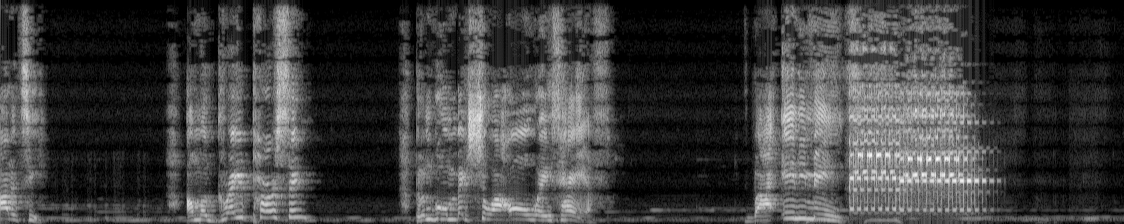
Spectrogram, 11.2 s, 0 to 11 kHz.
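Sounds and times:
speech: 0:00.0 - 0:00.5, 0:01.7 - 0:03.2, 0:04.0 - 0:06.2, 0:07.4 - 0:09.0
phone ringing: 0:08.5 - 0:10.1.

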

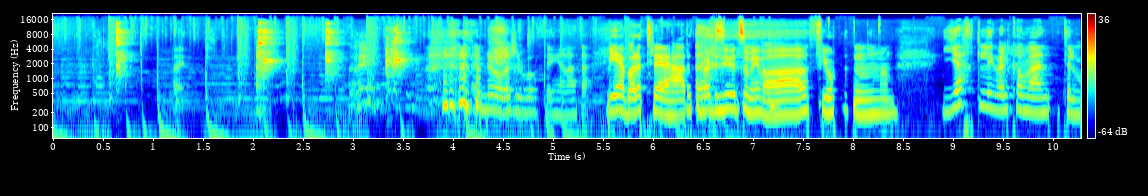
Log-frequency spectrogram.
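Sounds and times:
glasses clinking together in a toast: 0:00.6 - 0:01.0, 0:02.0 - 0:03.7
laughter: 0:03.7 - 0:04.8, 0:06.4 - 0:07.4
speech: 0:04.0 - 0:10.2.

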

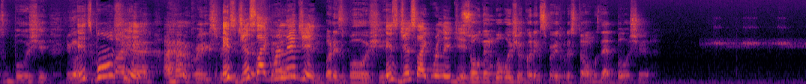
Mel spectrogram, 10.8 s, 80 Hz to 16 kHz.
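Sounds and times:
speech: 0:00.0 - 0:08.8
crickets chirping: 0:09.3 - 0:10.7.

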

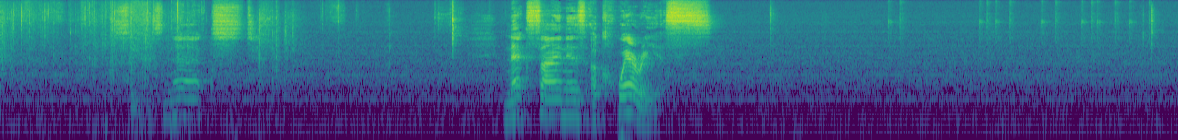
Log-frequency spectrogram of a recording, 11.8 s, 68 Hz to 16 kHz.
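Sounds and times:
speech: 0:01.6 - 0:02.5, 0:05.0 - 0:06.9
computer mouse clicking: 0:08.8 - 0:09.1, 0:09.8 - 0:11.7.

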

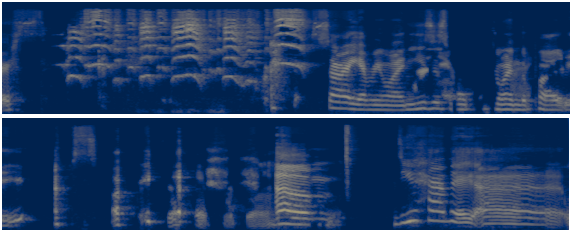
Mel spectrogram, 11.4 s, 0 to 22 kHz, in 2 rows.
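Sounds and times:
speech: 0:00.0 - 0:00.3, 0:02.7 - 0:11.3
dog squeaking and whining: 0:00.5 - 0:03.2, 0:04.2 - 0:04.5
laughter: 0:07.0 - 0:08.4.

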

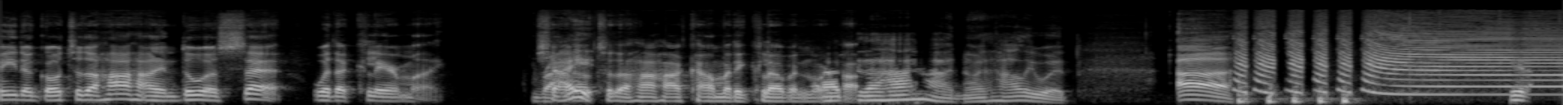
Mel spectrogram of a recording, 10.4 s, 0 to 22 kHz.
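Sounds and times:
speech: 0:00.0 - 0:03.0, 0:03.6 - 0:09.2, 0:10.0 - 0:10.3
loud air horn blasting: 0:08.2 - 0:10.4.

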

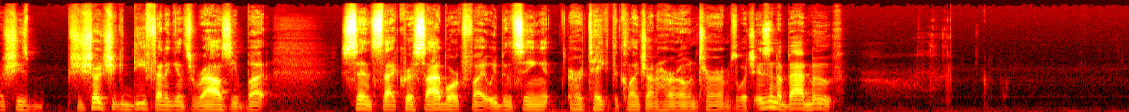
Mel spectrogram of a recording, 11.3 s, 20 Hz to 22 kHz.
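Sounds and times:
speech: 0:00.0 - 0:08.5
low hum: 0:00.0 - 0:11.2
person sipping coffee: 0:08.7 - 0:10.2.

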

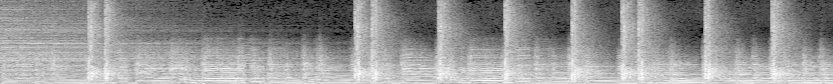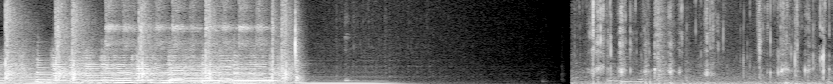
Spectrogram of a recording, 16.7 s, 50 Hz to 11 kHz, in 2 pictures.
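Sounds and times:
music: 0:00.0 - 0:11.4
crunchy chewing: 0:14.0 - 0:16.6.

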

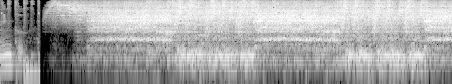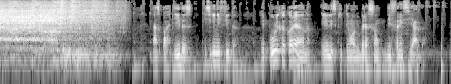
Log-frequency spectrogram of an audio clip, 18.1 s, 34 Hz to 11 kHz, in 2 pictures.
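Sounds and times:
speech: 0:00.0 - 0:01.1, 0:12.1 - 0:18.0
stadium crowd of football fans chanting in unison: 0:01.8 - 0:11.5.

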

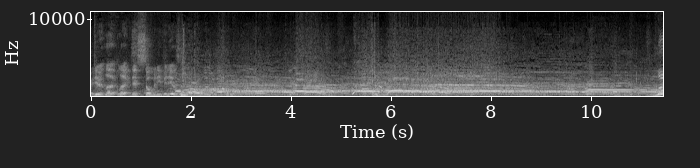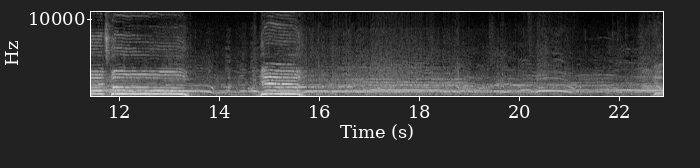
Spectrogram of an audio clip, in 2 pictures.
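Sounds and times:
speech: 0:00.0 - 0:03.1
large crowd roaring and cheering: 0:01.5 - 0:22.8
individual shouts and whoops: 0:01.8 - 0:22.8
person shouting over the noise: 0:11.2 - 0:13.5, 0:14.8 - 0:15.8.

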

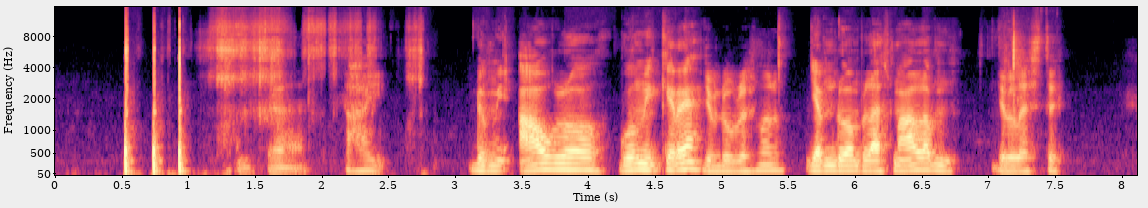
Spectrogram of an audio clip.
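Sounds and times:
sharp knocks on wood: 0:00.6 - 0:01.1
speech: 0:01.6 - 0:07.6.

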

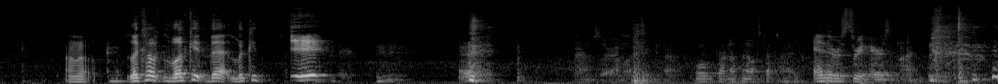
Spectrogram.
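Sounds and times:
speech: 0:00.7 - 0:04.0, 0:04.6 - 0:05.0, 0:07.0 - 0:09.9
person coughing: 0:04.6 - 0:05.0
laughter: 0:09.2 - 0:09.9.

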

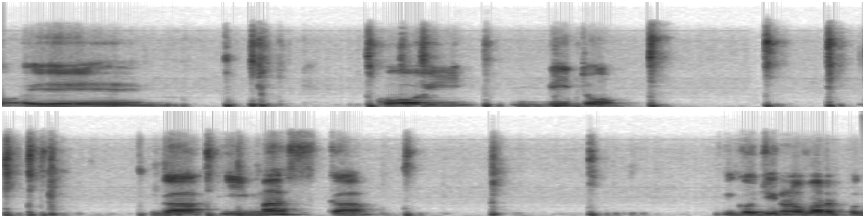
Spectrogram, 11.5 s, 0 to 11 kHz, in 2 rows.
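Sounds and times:
speech: 0:00.1 - 0:01.8, 0:02.6 - 0:04.2, 0:06.8 - 0:08.3, 0:10.6 - 0:11.4
keystrokes on a computer keyboard typing a question: 0:01.5 - 0:04.4, 0:05.0 - 0:07.6, 0:08.2 - 0:10.0.

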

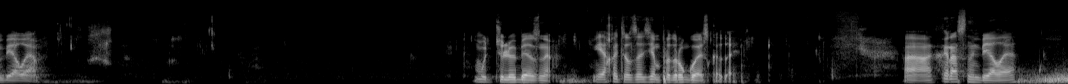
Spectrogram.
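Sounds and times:
speech: 0:00.0 - 0:00.6, 0:04.7 - 0:07.6, 0:09.0 - 0:10.6
wet chewing of watermelon: 0:00.5 - 0:03.0, 0:04.1 - 0:04.8, 0:07.0 - 0:08.4.

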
